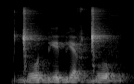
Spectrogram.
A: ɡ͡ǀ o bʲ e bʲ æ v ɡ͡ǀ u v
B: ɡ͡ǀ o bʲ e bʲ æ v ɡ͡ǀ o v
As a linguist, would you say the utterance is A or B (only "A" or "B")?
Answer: B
